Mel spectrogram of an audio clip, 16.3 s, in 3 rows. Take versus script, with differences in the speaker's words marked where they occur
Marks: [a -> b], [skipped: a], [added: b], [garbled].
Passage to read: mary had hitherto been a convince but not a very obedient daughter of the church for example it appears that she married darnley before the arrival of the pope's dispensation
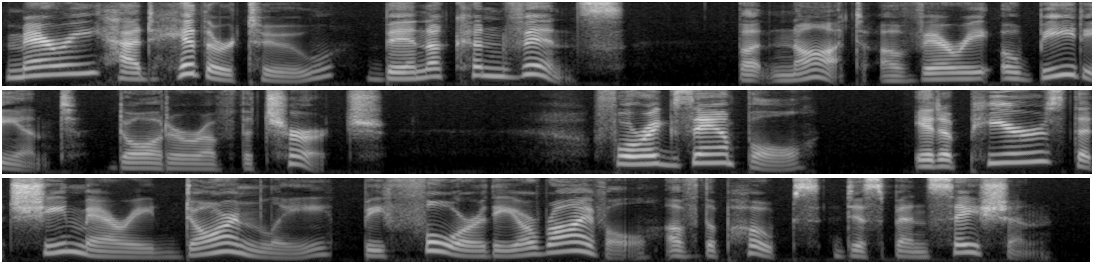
mary had hitherto been a convince but not a very obedient daughter of the church for example it appears that she married darnley before the arrival of the pope's dispensation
